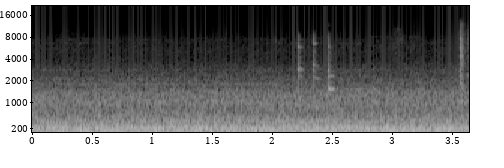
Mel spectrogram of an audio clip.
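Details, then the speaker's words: Land Rover LR3 V8 after spark-plug contact repair for rough running and misfire, choke still on, in reverse so rpm dips: smooth, even low rumble, light clicks, no misfire stumble, very steady rpm; normal idle. "it runs nice you see the choke still on so it's a little bit on rpms but it runs beautiful as it is right now as you can see it's very steady on the rpms"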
